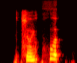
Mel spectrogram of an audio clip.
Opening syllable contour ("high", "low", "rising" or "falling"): rising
